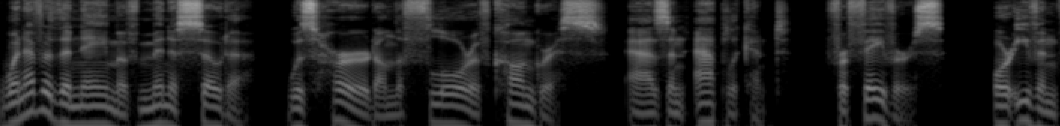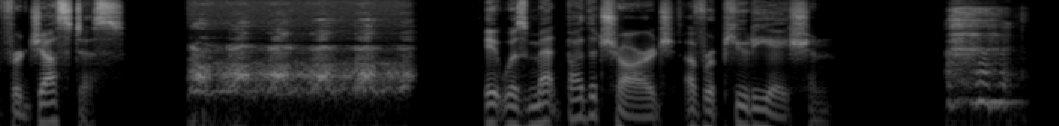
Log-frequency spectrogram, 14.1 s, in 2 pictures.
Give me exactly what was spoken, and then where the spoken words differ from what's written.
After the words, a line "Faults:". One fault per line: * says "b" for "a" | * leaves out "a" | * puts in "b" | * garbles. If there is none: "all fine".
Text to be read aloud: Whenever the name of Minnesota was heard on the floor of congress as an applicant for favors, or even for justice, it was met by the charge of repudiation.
Whenever the name of Minnesota was heard on the floor of congress as an applicant for favors, or even for justice, it was met by the charge of repudiation.
Faults:
all fine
